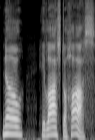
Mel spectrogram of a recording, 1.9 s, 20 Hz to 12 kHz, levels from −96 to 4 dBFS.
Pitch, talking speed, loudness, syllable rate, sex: 160 Hz, 155 wpm, -17 LUFS, 3.2 syllables/s, male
